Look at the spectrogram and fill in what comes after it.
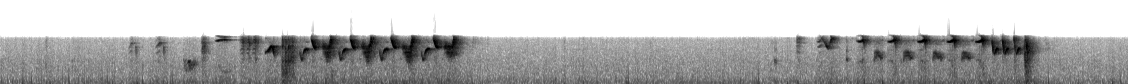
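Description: A songbird singing at night: two phrases of rapid, evenly repeated high notes, each two to three seconds long. The first starts about a second and a half in, the second near the end.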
